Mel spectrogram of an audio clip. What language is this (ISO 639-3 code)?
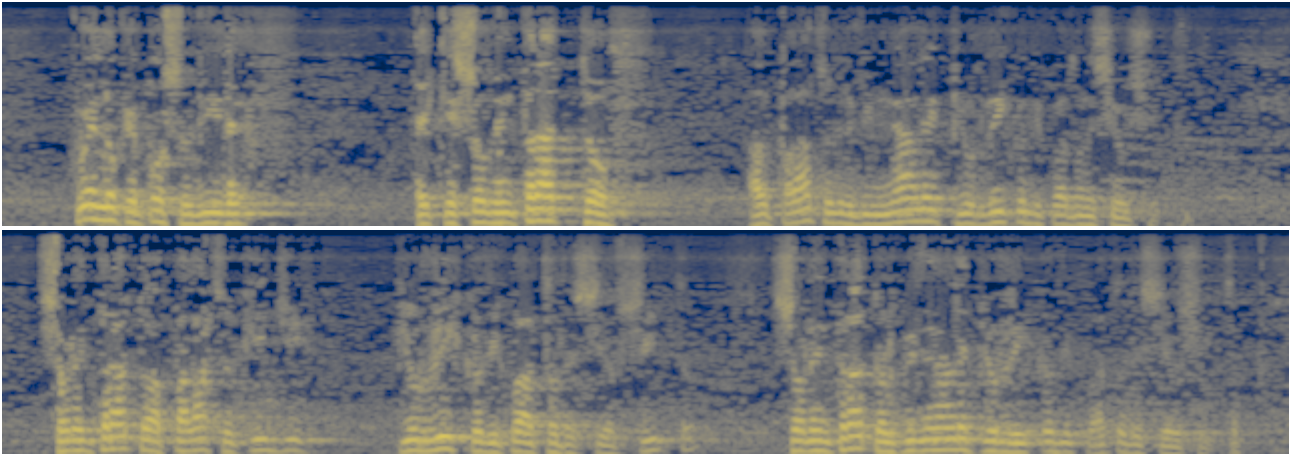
ita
